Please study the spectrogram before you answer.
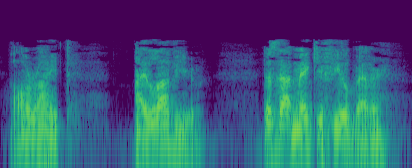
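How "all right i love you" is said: ordinary delivery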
